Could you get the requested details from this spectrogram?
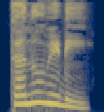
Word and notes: ತನುವಿಡಿ: tanuviḍi

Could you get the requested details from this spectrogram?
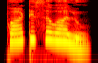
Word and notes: ಪಾಟಿಸವಾಲು: pāṭi savālu

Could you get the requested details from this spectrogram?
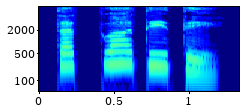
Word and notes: ತತ್ತ್ವಾತೀತ: tattvātīta

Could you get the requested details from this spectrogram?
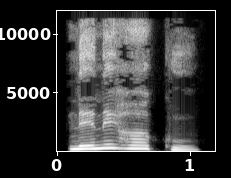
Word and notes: ನೆನೆಹಾಕು: Kannada

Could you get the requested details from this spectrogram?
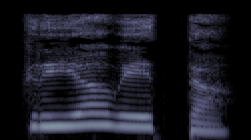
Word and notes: ಕ್ರಿಯಾವೇತ್ತ: kriyāvētta

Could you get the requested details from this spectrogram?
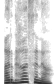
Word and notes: ಅರ್ಧಾಸನ: ardhāsana

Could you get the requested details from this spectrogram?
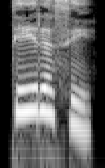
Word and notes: ತೇರಸೆ: Kannada

